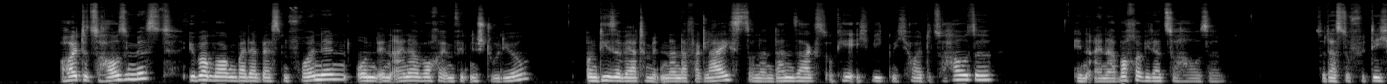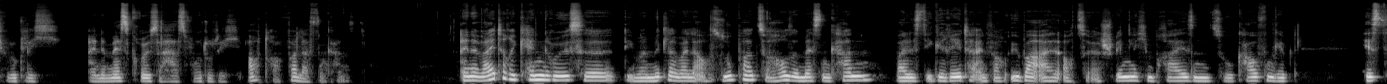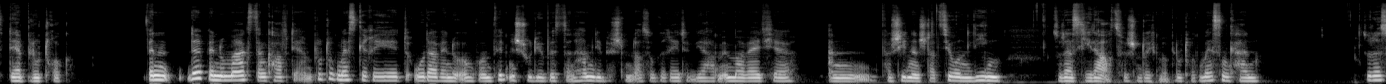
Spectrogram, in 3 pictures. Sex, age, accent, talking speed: female, 40-59, German, 175 wpm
